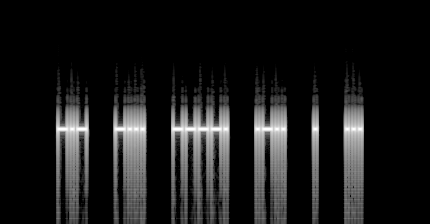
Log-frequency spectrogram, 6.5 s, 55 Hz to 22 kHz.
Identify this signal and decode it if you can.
Morse code, heard as a keyed tone, about 25 wpm, spaced as for 14 wpm, 700 Hz. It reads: KB9LES
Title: USA Call Signs - 6 Characters - 3x Character Spacing - 25wpm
